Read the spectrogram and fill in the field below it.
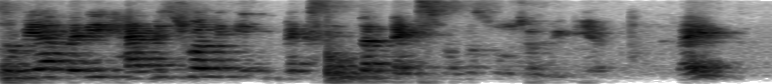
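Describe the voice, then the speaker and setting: A woman's voice: sits high, a little fast. A woman with an Indian accent giving a technical lecture as a conference speaker, explaining step by step and often checking in with short tag questions. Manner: explanatory, often ends points with checking tags like "right?" and "okay". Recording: distant mic, very echoey room, faint noise.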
